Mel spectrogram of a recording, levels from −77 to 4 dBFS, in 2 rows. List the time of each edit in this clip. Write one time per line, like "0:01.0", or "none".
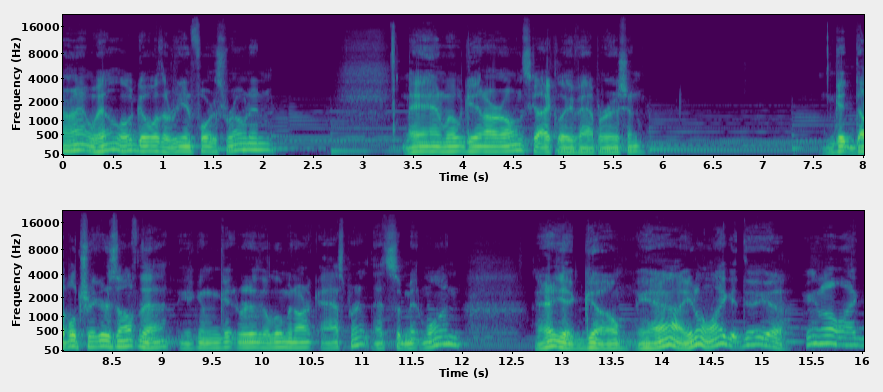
none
